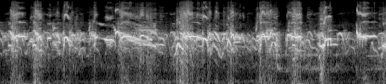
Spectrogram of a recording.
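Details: White-crested laughingthrush: a dense, loud chatter of squeaky, cackling notes that overlap constantly, with sharp clicking bursts scattered through the whole stretch.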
